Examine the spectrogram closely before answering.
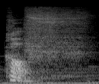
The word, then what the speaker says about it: cough: We have the first one, cough. Cough. As you can see, the C here is spelled as K. The OU are spelled as O, and the GH are spelled as F. So cough.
